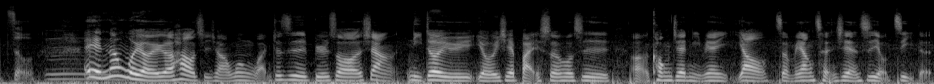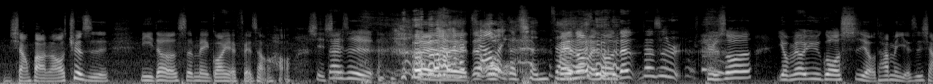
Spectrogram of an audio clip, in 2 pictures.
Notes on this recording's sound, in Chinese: 本集在有風的天臺錄製，會有飛機起降的聲音哦～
